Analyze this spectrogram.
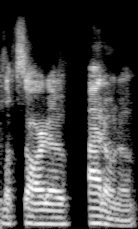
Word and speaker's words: Luxardo: No, I said You pronunciation. Said... Oh, you're right. Okay. You're right. It's 100% Luxardo.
